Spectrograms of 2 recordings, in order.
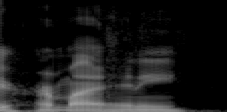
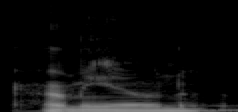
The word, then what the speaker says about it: Hermione: But yeah, trying to say Hermione uh, I didn't realize we didn't realize that it was uh, pronounced like Persephone um, for a long little while, so we were pronouncing it with like like Hermone or something like that.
